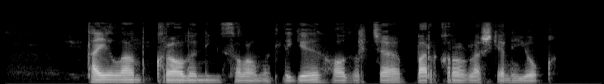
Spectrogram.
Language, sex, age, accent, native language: Uzbek, male, 18-24, Toshkent viloyati, Tajik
